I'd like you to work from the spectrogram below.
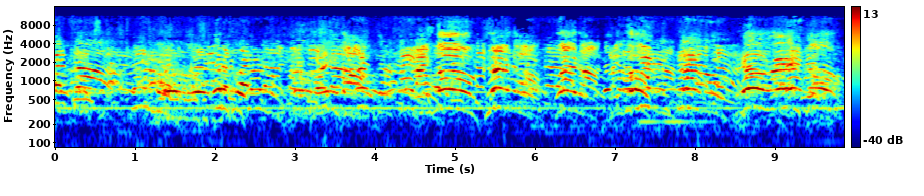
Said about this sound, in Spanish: Los aplausos a Miquel Iceta contrastan con los abucheos con los que son recibidos Lambán, Barreda o José Blanco, y avanzan un nuevo día de tormenta.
